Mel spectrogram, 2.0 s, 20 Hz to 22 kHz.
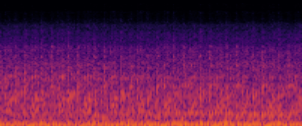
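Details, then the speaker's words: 2002 Ford F250 7.3 Power Stroke diesel after ICP sensor and IDM replacement: deep idle lumps and stumbles unevenly, running very rough; check engine light on, owner suspects possible fuel filter issue; cause unconfirmed. "that is still a crank but it is not happy that is running very rough"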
